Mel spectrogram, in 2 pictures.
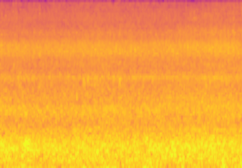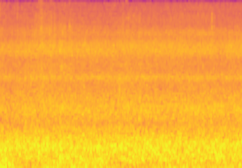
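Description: Fast river rapids rushing steadily around an inflatable raft.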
